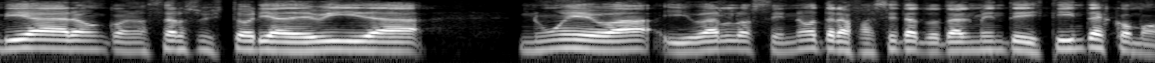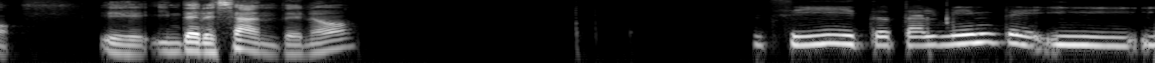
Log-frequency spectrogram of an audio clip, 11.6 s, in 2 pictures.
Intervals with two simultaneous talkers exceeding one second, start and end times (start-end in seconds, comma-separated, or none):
none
